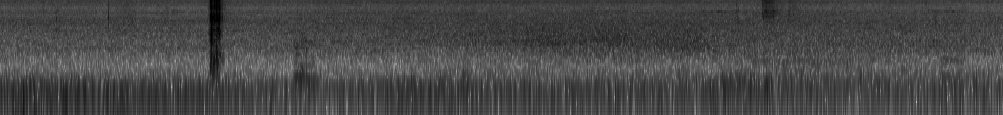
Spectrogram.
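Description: Puppies growl and yip softly while play-fighting.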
